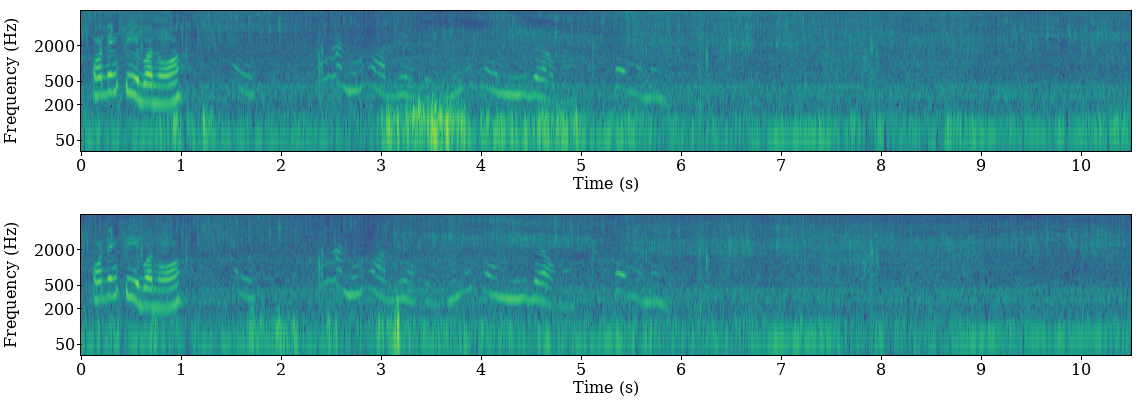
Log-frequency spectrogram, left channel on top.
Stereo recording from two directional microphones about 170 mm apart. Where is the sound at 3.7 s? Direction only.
75° right (ahead or behind); by 4.8 s 55° right (ahead or behind).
